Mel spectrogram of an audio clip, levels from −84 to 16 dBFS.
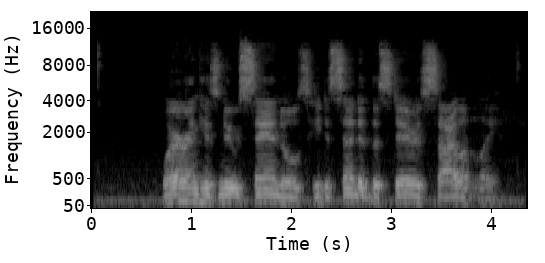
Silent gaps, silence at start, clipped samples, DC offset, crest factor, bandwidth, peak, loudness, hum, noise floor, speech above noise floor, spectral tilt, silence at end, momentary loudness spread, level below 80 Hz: none; 0.05 s; under 0.1%; under 0.1%; 16 dB; 14 kHz; -18 dBFS; -33 LUFS; none; -59 dBFS; 26 dB; -4 dB/octave; 0.15 s; 9 LU; -62 dBFS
